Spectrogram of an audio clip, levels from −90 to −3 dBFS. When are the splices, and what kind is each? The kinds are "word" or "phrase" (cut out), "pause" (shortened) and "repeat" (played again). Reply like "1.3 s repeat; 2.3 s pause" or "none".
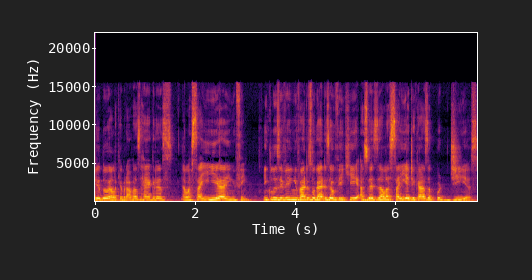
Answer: none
